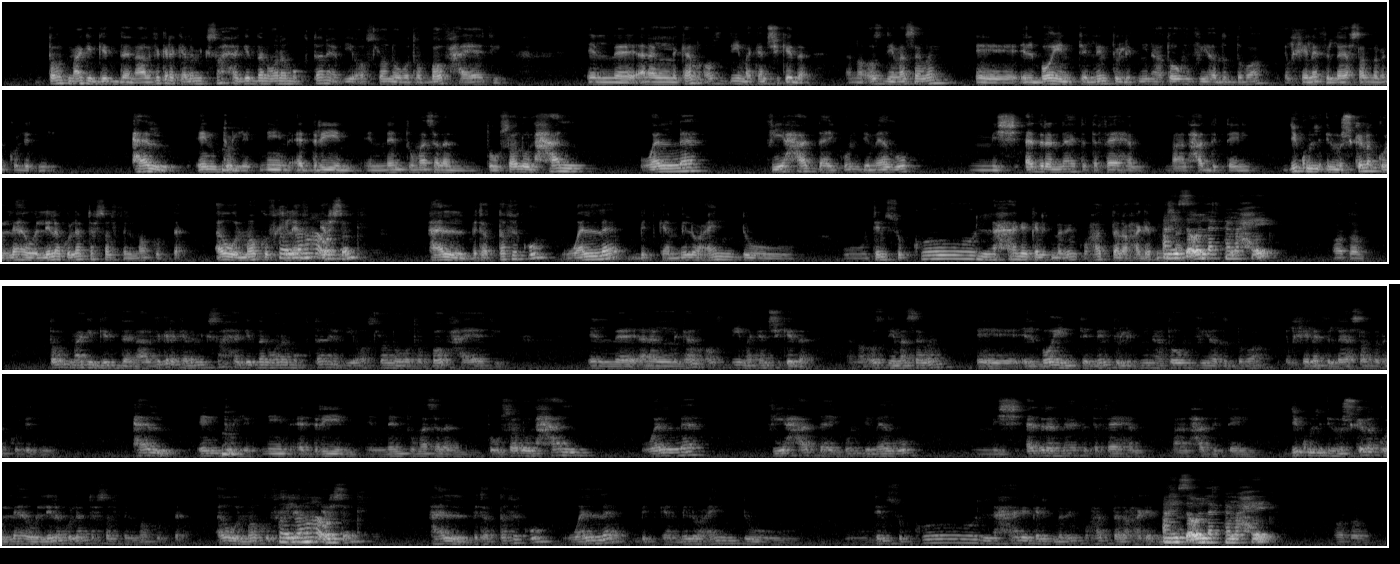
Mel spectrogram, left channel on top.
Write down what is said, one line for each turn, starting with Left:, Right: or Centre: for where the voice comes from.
Left: متفق معاك جدا على فكرة كلامك صح جدا وانا مقتنع بيه اصلا وبطبقه في حياتي اللي انا اللي كان قصدي ما كانش كده انا قصدي مثلا آه، البوينت اللي انتوا الاتنين هتقفوا فيها ضد بعض الخلاف اللي هيحصل ما بينكم الاتنين هل انتوا
Centre: مم.
Left: الاتنين قادرين ان انتوا مثلا توصلوا لحل ولا في حد هيكون دماغه مش قادرة انها تتفاهم مع الحد التاني دي كل المشكلة كلها والليلة كلها بتحصل في الموقف ده اول موقف خلاف
Centre: طيب انا هقول
Left: بيحصل
Centre: لك
Left: هل بتتفقوا ولا بتكملوا عنده وتنسوا كل حاجة كانت ما بينكم حتى لو حاجات مثلا
Centre: عايزة اقول لك على حاجة
Left: اه طبعا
